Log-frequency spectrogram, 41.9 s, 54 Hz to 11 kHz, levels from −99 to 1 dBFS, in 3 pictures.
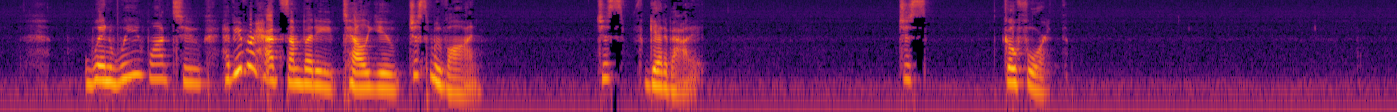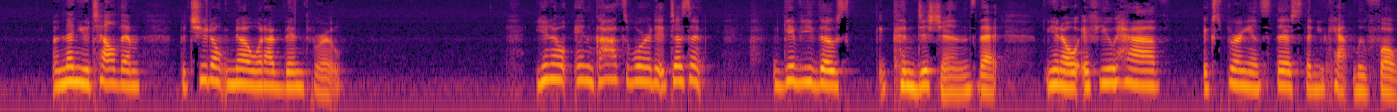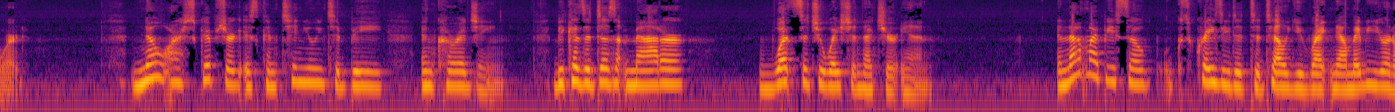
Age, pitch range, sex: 50-69, 160-215 Hz, female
